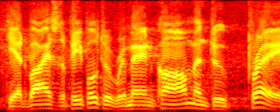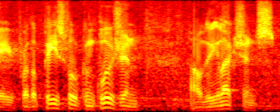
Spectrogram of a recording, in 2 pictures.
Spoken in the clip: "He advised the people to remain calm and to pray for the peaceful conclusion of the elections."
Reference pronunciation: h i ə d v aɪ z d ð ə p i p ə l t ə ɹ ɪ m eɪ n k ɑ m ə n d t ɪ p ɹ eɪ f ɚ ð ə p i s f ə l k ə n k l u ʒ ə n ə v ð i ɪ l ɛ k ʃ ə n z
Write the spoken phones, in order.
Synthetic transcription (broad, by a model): h i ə d v aɪ z ð ə p i p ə l t ə ɹ ɪ m eɪ n k ɑ m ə n t ɪ p ɹ eɪ f ɚ ð ə p i s f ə l k ə n k l u ʒ ə n ə v ð i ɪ l ɛ k ʃ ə n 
